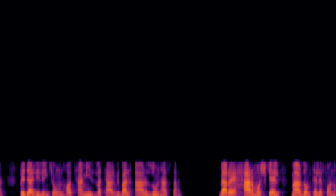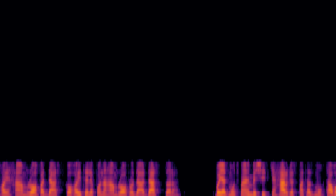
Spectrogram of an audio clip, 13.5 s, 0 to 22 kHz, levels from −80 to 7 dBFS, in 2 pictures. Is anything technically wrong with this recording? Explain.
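No, nothing technically wrong can be heard here.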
